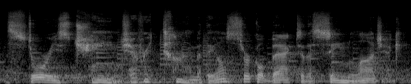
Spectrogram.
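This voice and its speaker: A man playing a shrewd, composed private detective in a video game, speaking in a measured, dry way. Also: low-pitched, animated. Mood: pensive. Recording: echoey, over music.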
